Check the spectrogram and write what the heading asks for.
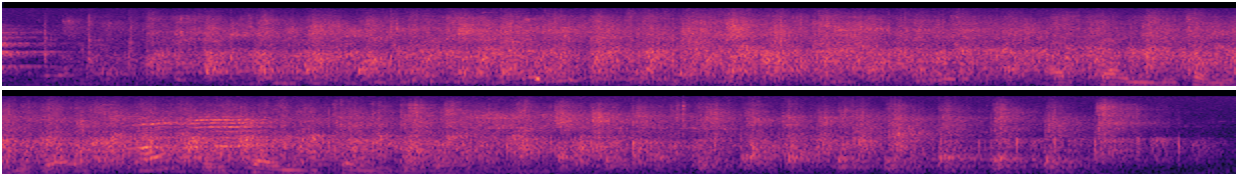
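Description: Audience applauding and cheering, with shouts and whoops rising over the clapping about five to eight seconds in. The clapping dies away near the end.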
